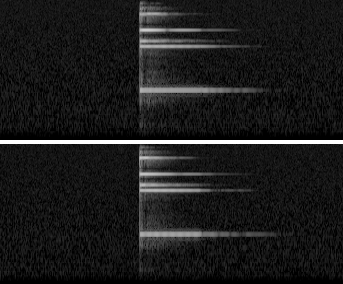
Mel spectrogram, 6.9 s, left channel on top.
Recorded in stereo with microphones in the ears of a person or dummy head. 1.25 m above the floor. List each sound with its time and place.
2.8 s a bell: 25° right (ahead or behind), 2.5 m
